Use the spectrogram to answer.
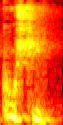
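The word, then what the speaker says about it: כושי: En hébreu, le mot noir se dit kushi. Alors bien sûr, vous ne connaissez pas l'hébreu, mais faites-moi confiance. Le mot kushi s'écrit en hébreu kaf vav shin yud.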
